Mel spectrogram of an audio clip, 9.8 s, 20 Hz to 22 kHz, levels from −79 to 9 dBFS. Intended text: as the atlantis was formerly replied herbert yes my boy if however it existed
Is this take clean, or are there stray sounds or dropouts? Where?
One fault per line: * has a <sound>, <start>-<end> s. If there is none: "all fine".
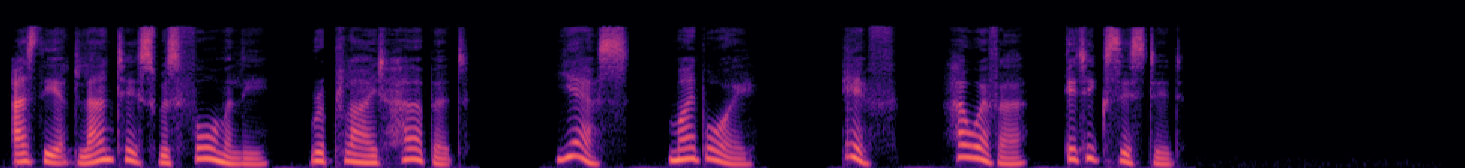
all fine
